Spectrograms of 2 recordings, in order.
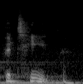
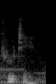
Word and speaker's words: poutine: do do you have patin or to them i would say do you have poutine um and all of them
